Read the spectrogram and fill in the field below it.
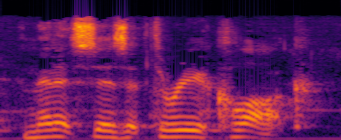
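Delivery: normal talking voice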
